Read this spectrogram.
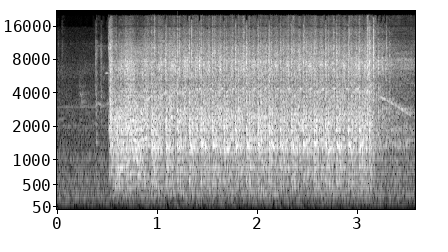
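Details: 1995 Nissan first start attempt: starter spins the engine at an even cranking rate for about three seconds but it never fires; owner suspects an ungrounded or bad coil or something still unplugged; timing belt not broken.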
